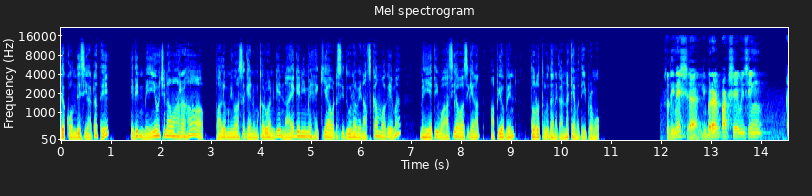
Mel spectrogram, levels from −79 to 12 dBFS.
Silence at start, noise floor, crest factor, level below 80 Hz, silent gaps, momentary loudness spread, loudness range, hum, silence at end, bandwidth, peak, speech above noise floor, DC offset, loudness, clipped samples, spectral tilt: 0 s; under -90 dBFS; 16 dB; -46 dBFS; 1.06-1.29 s, 10.88-11.99 s; 7 LU; 3 LU; none; 0 s; 16 kHz; -2 dBFS; over 72 dB; under 0.1%; -19 LUFS; under 0.1%; -6.5 dB/octave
